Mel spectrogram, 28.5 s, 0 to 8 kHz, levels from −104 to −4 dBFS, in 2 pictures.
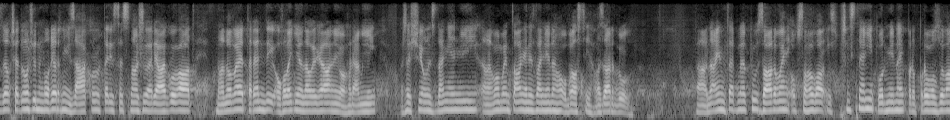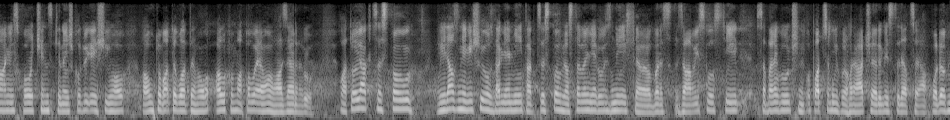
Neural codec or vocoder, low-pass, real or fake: codec, 16 kHz, 1 kbps, FreqCodec, larger model; 7.2 kHz; fake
